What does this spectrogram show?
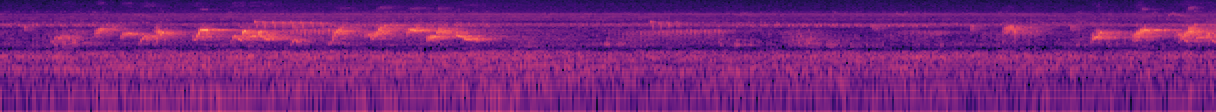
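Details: Decoy red-whiskered bulbul set out for trapping, giving rapid, bubbling, whistled phrases that rise and fall, then a pause before a shorter burst, over constant background insect noise.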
